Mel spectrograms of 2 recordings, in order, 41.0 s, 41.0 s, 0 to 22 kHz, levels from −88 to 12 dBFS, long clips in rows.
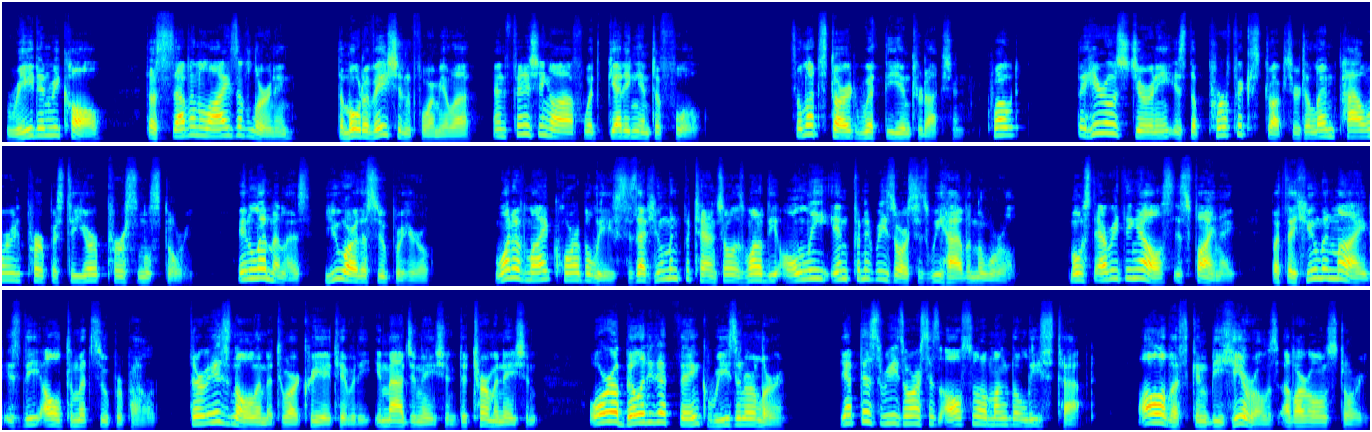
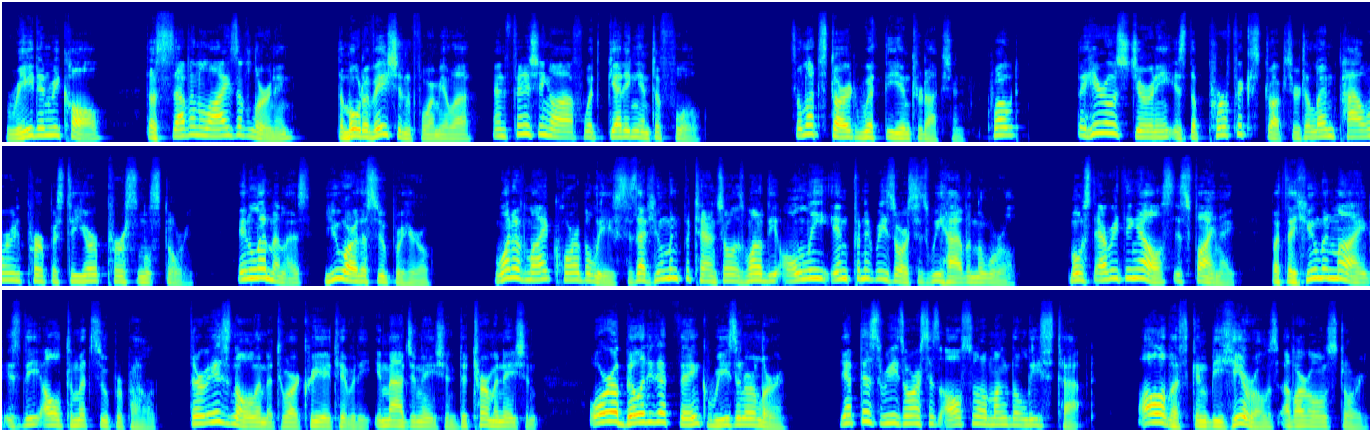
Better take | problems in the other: second | thin; somewhat; fading below 350 Hz

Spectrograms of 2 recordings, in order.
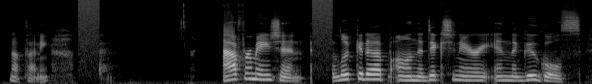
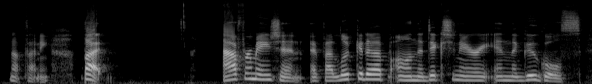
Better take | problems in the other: second | audio cutting out; filled with static; at 1 s and at 3 s

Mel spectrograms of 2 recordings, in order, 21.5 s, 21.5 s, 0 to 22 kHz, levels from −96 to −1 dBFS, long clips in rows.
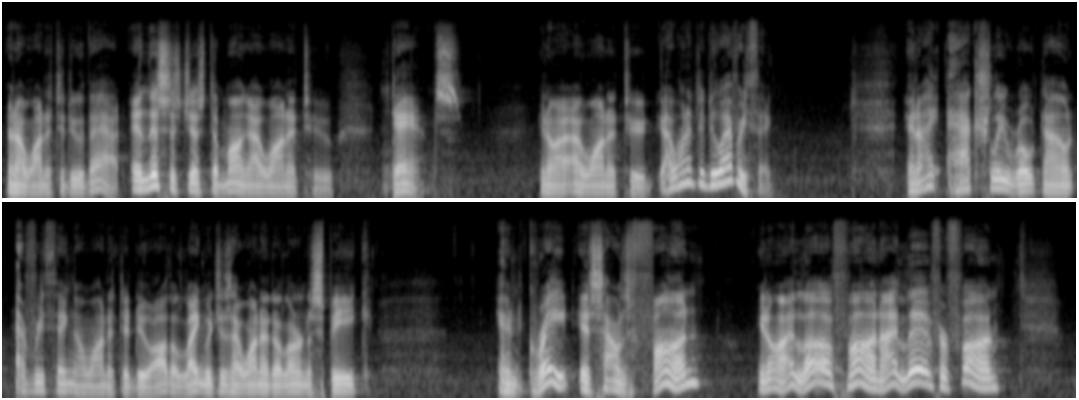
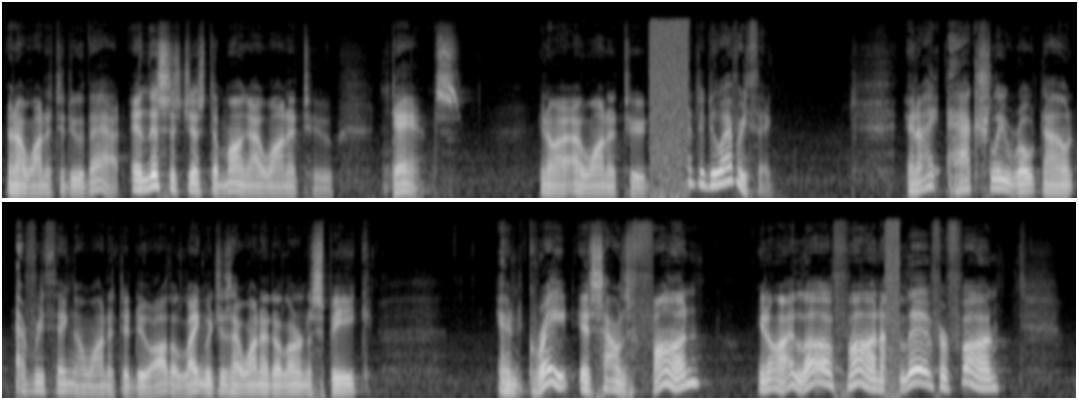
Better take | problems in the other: first | audio cutting out; filled with static; at 6.5 s and at 20 s

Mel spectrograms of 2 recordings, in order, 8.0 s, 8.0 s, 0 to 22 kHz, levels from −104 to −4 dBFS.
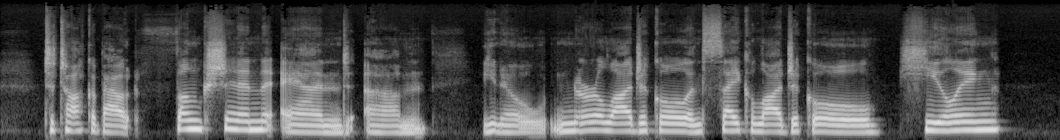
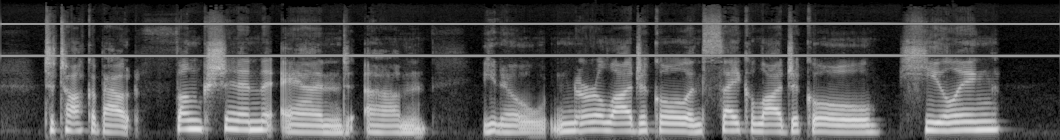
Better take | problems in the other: first | high-pitched whine; loud; throughout; 5 kHz, 8 dB below the speech

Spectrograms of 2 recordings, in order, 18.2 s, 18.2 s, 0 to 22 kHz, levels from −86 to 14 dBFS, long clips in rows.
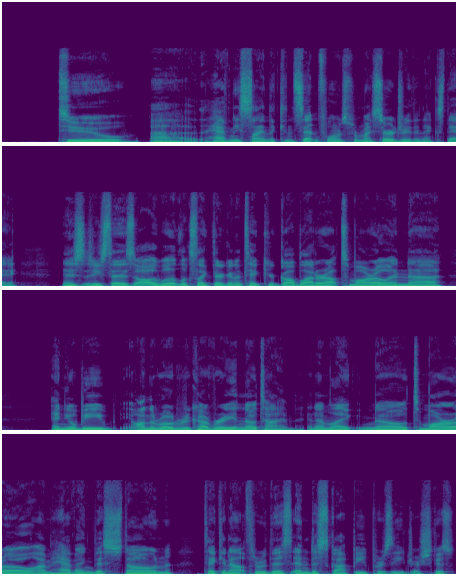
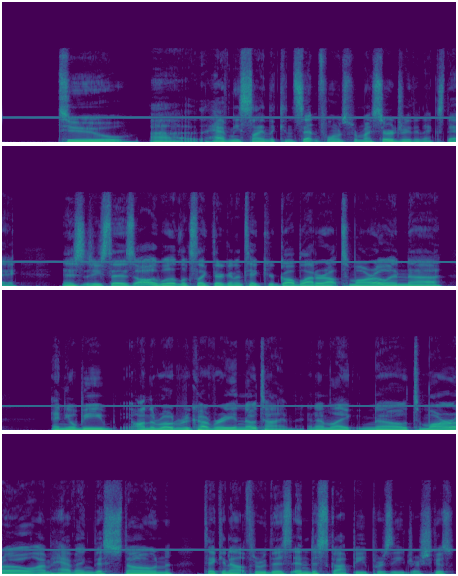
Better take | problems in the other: first | high-pitched whine; faint; throughout; 4 kHz, 20 dB below the speech

